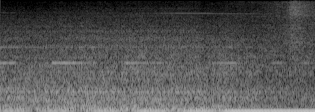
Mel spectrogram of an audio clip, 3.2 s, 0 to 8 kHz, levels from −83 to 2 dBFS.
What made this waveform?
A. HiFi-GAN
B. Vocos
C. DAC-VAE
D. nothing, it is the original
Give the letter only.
D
